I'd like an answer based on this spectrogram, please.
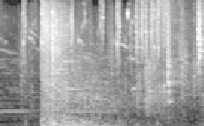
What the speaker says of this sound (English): As the castle, look at that go. It's shooting the cannon right now.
